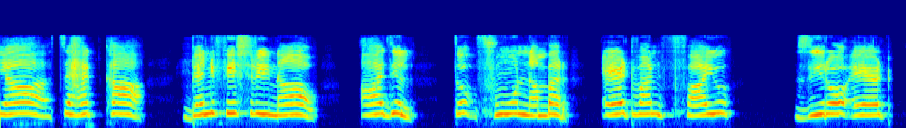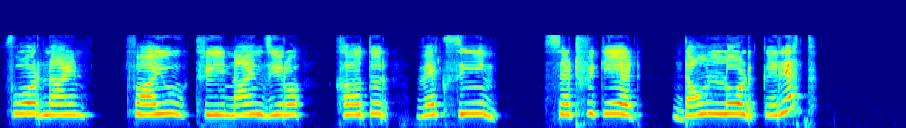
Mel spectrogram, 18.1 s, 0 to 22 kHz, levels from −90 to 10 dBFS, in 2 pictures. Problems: background sounds at intervals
